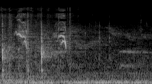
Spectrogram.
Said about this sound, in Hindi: मुर्गी मेरे ख्याल में आजकल जो है ना कुड़क हो गई है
